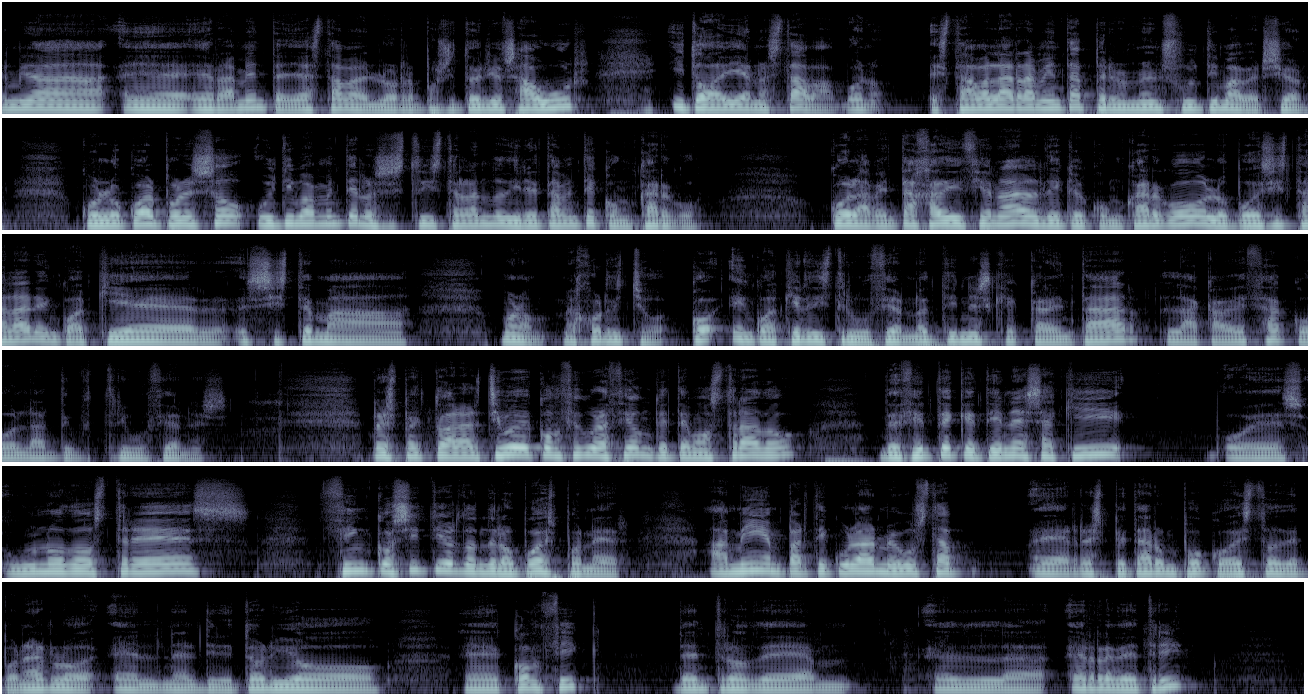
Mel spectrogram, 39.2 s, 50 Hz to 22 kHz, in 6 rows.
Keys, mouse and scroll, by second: 18.8 scroll down 1.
